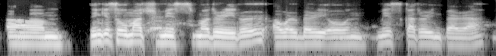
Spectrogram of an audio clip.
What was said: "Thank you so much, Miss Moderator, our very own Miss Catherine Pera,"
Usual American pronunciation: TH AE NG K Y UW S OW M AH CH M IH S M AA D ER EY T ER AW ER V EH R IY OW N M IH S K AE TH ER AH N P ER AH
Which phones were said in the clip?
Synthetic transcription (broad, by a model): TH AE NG K Y UW S OW M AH CH M IH S M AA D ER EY T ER AW ER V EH R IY OW N M IH S K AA T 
